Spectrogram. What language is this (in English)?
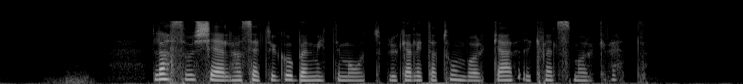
Swedish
